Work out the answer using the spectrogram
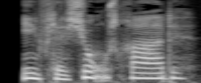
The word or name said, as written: inflationsrate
